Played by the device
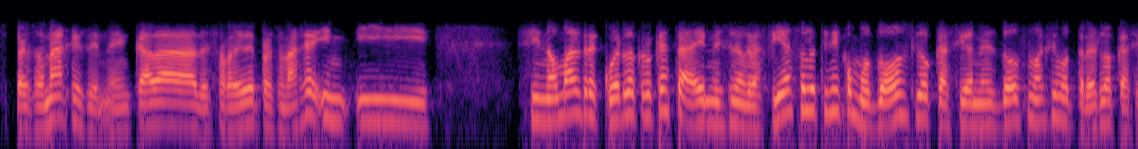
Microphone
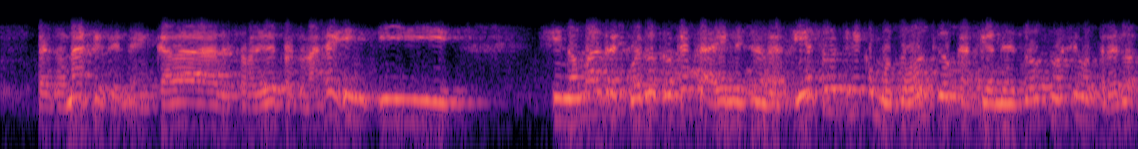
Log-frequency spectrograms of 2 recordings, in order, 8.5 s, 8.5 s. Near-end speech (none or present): present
